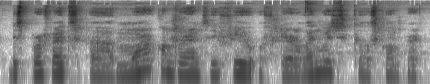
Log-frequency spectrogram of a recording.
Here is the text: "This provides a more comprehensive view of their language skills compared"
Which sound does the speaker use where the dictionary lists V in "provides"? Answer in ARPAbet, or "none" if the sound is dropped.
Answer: F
